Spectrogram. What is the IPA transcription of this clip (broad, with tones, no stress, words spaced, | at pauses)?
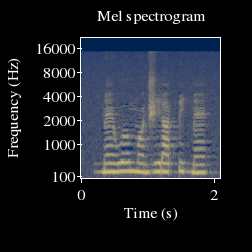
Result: ɡ͡bɛ̃˨ wo˧mɔ̃˨ d͡ʒi˧ɾa˧ k͡pi˦ɡ͡bɛ̃˧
